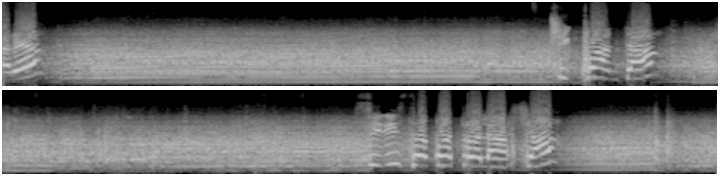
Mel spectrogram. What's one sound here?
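A rally car engine revs up sharply through quick gear changes.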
